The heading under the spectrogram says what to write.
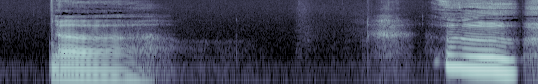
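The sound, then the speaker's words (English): A person yawns loudly, a long drawn-out groaning yawn, then a breathy intake and a second voiced yawn sliding in pitch. No words are spoken. “Sorry if you were driving when I did that and you're now yawning uncontrollably.”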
